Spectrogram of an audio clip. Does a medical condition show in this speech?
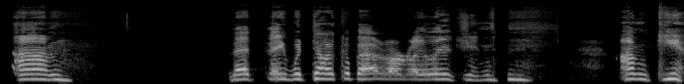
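Yes: cerebral palsy.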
